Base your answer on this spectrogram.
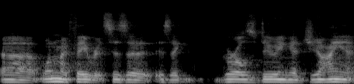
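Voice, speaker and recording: A man's medium-pitched voice at a fairly slow pace. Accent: Southern US. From US South, Atlanta. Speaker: art teacher. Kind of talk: casual chat. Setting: video call.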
